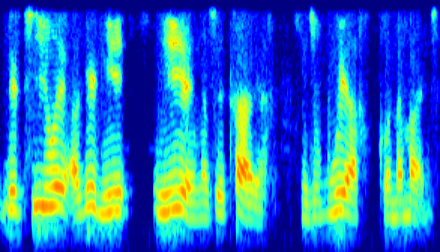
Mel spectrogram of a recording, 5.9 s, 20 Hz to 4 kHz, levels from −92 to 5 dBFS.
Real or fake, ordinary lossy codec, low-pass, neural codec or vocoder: real; none; 3.6 kHz; none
